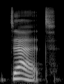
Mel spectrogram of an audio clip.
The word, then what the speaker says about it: debt: Debt is money you owe. Money you have to pay back. And careful listeners, the B in debt is silent.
